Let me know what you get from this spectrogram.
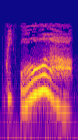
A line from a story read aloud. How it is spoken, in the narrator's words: she breathed excitedly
